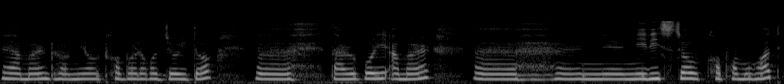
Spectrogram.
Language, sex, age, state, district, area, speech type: Assamese, female, 18-30, Assam, Sonitpur, urban, spontaneous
